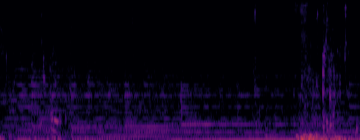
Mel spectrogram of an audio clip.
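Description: Someone takes a quiet sip of water, with soft wet slurping and a fuller swallow near the end over a low steady background hum.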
